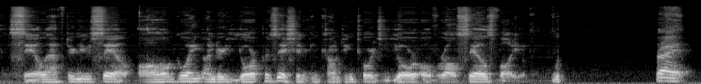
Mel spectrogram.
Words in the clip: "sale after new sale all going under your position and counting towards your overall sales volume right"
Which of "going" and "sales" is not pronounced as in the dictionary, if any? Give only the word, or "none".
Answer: none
